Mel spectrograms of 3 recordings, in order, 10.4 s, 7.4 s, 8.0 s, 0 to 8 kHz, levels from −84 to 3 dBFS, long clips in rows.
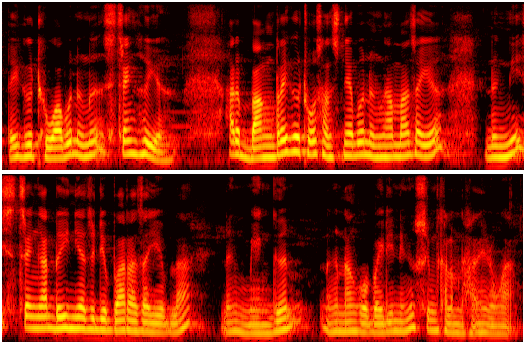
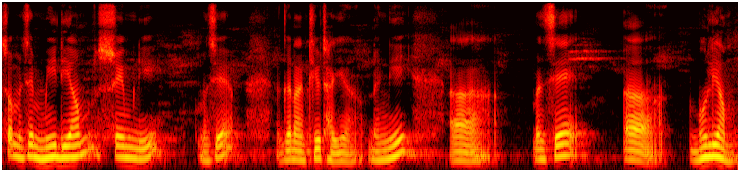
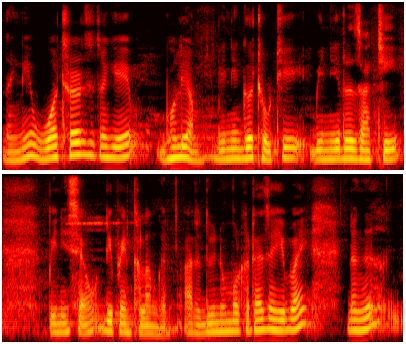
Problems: none marked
